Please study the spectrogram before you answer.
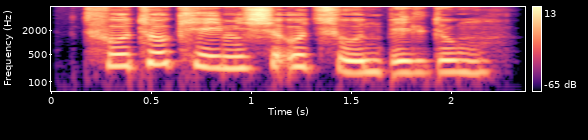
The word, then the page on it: fotochemische Ozonbìldùng: Bas Rhin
